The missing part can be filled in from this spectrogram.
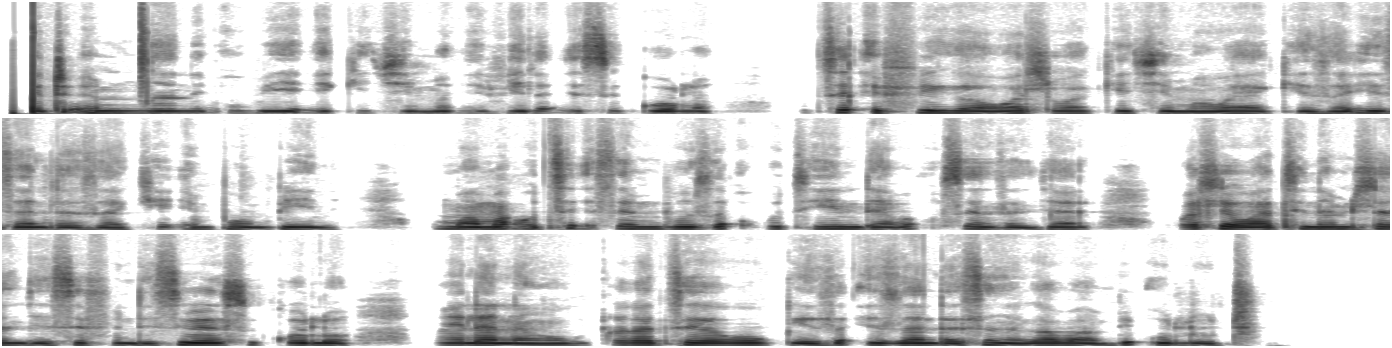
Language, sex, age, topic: North Ndebele, female, 18-24, health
